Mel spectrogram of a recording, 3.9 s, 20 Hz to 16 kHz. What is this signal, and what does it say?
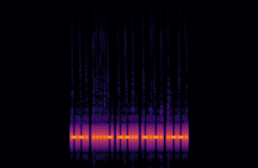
Morse code, heard as a keyed tone, about 46 wpm, 700 Hz. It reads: G4ZCP
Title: DXCC-100 Call Signs - 5 Characters - Repeated 2x - 45wpm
